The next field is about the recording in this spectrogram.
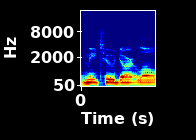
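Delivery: normal talking voice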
